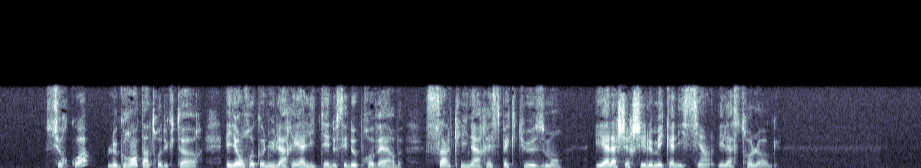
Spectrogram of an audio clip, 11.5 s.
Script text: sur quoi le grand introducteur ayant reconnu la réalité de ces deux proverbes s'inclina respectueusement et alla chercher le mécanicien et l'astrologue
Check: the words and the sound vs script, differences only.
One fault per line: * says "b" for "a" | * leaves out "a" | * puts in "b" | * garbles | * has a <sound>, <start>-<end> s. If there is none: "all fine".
all fine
